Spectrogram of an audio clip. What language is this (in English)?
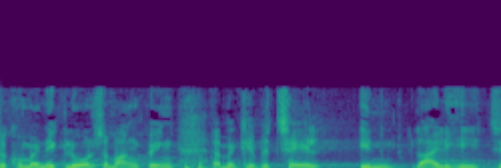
Danish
